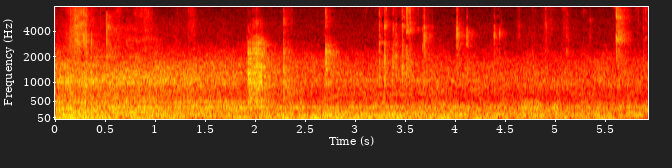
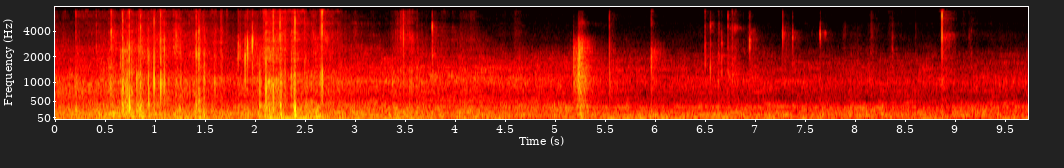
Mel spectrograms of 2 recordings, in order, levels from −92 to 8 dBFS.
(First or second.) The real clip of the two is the first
